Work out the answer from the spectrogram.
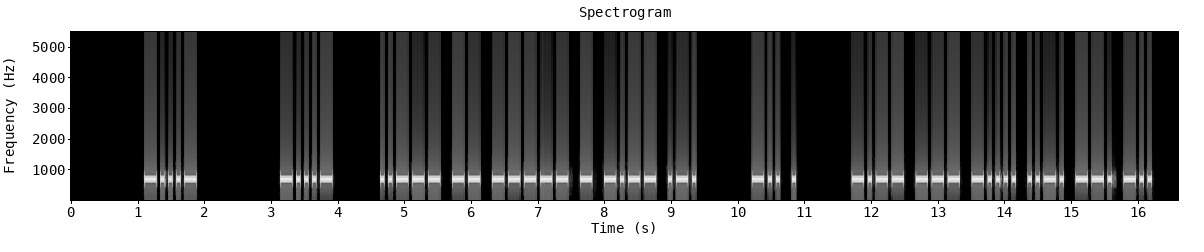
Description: Morse code, heard as a keyed tone, about 20 wpm, 700 Hz. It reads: <BT> <BT> 2M0TYR DE YO6FGD
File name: UK MASTER QSOs TRAINING / 20WPM / UK MASTER QSOs 0010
